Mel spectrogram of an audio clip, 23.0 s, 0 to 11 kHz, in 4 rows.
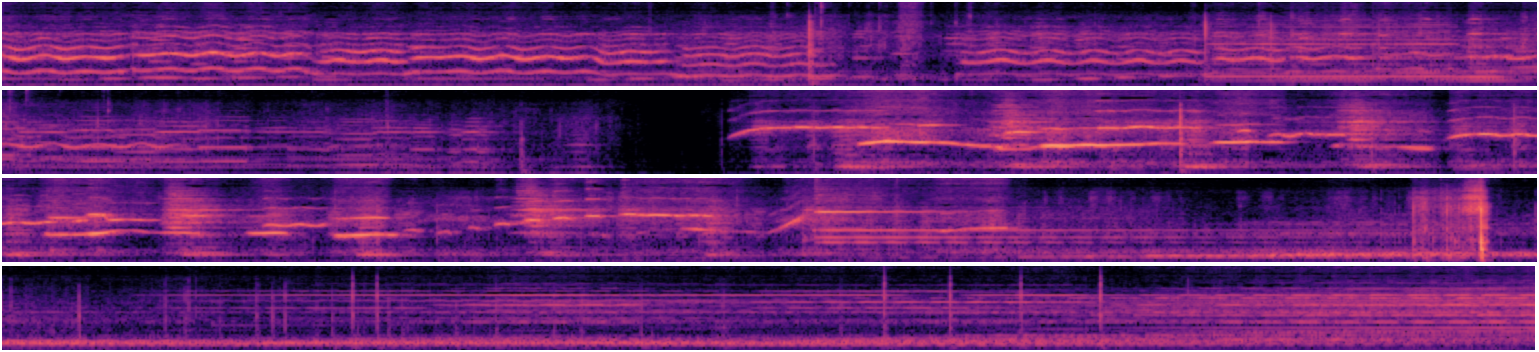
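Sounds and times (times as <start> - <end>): whistled tune: 0.2 - 6.6, 8.5 - 23.0
soft sustained music tones: 8.8 - 23.0.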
